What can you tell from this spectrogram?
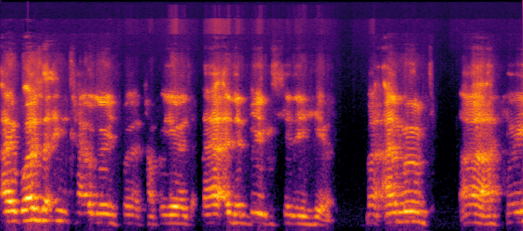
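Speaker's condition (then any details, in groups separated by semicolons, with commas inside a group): Cerebral palsy; uses one hand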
